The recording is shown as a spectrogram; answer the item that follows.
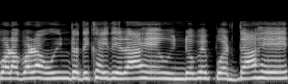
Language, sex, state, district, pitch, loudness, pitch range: Hindi, female, Bihar, Vaishali, 275 Hz, -10 LUFS, 270-285 Hz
